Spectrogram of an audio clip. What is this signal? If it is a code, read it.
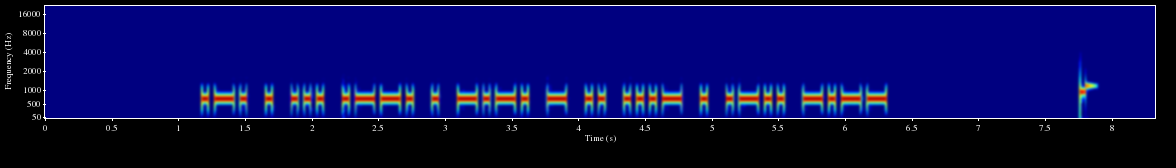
Morse code, heard as a keyed tone, about 25 wpm, 700 Hz. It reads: RESPECTIVELY
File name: Twelve Letter Words - 25wpm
